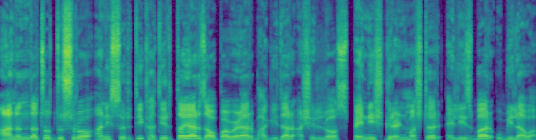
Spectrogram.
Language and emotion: Goan Konkani, neutral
